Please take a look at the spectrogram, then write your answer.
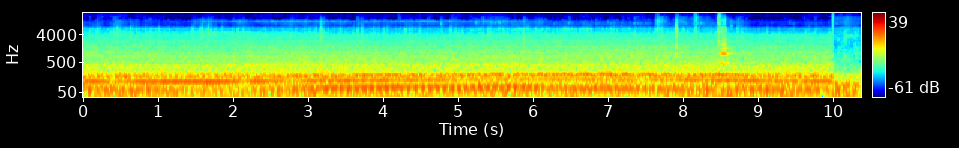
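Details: Honda City i-VTEC while cruising: steady low droning hum under road rumble, very strong at 60–70, easing, then louder above 90; worn wheel hub bearing, replaced along with shocker mount, J.R bush and stop cap.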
